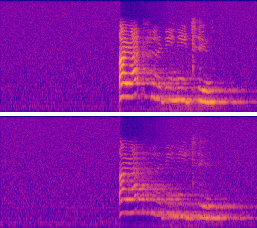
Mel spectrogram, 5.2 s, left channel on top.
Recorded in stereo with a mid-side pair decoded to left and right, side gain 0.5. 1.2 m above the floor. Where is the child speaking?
70° left, 0.8 m; by 4.3 s 65° left, 2 m.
